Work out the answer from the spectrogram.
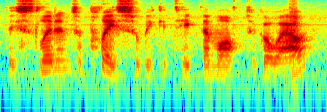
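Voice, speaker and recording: A man reading a first-person story aloud in an expressive, dramatic storytelling style. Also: fairly low pitch, quick pace, a little hiss or hum, poor audio. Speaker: audiobook reader.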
